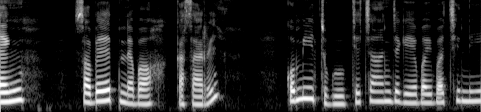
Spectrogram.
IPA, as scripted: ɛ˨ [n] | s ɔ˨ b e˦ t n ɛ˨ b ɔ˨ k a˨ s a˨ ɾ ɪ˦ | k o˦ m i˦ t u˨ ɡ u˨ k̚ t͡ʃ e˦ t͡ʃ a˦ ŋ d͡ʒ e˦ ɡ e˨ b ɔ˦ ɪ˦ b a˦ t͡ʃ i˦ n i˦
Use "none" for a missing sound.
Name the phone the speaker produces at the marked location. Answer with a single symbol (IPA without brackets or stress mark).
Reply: ŋ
